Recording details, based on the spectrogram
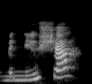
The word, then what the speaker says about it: minutia: And that is a problem, because when you get down to the, I'm going to say this word wrong, minutia, and you're like, did I say it right? – You did.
